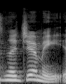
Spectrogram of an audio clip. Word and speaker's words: Najimi: Because her name is Najimi. It's, you say it like it looks. It's not like some weird... – It's a weird name, but it's pronounced phonetically.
